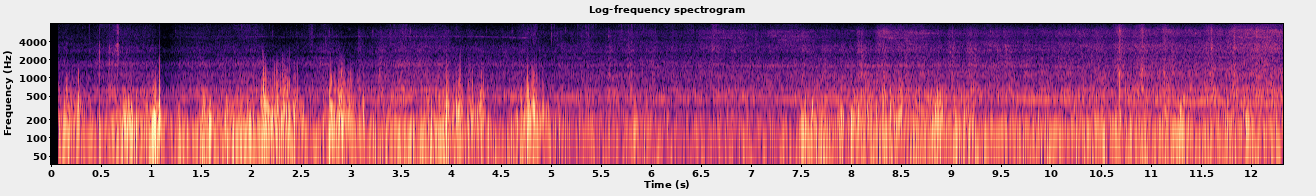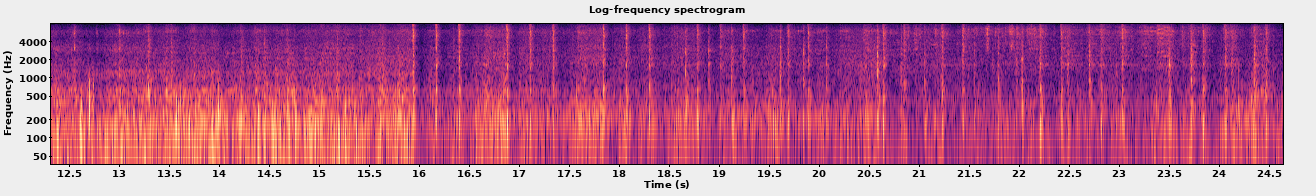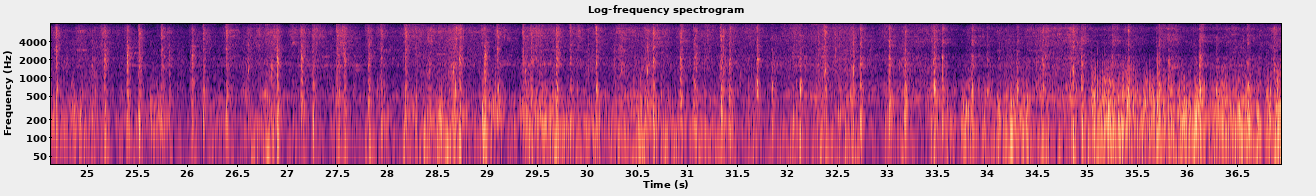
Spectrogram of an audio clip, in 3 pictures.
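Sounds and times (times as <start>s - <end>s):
wind buffeting microphone: 0.1s - 27.1s, 27.8s - 36.9s
locomotive engine tone: 0.2s - 16.0s
train wheels clickety-clack: 7.5s - 36.9s.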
